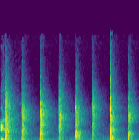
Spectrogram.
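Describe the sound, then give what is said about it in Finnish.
A drum beat tapped out by hand, demonstrating a band's drummer's trick of leaving out the hi-hat hit on the snare beat: eight crisp, fairly even slaps in a steady rhythm, each with a sharp attack and quick decay, some hits a bit brighter than others. “Hän jätti virvelin iskun kohdalla hi iskun tekemättä.”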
